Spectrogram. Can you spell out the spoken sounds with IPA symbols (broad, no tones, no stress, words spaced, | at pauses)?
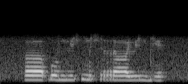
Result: ʌː ɓoːɲlʲɯçŋ͡mɛç rʌː lʲɯɲdʲe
